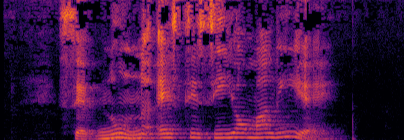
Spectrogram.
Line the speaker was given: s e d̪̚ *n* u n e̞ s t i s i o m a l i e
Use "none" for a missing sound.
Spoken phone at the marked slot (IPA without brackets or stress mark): n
